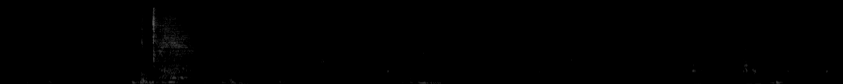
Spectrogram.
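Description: Pen writing on journal paper, faint and intermittent: soft scratches and ticks of the nib as the letters are formed. A short louder rustle comes about one and a half seconds in.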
